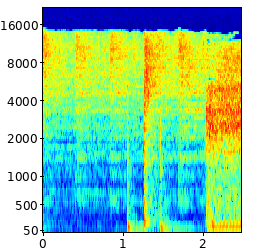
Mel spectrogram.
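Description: Rock song in a brief break: the loud full-band chord cuts off and fades, then three sharp drum hits come about a second in.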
